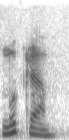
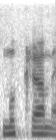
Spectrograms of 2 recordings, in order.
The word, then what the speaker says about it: Mukhram: Is it how do you pronounce the name, Keith? It's the surname. It's Mukhram. It's Mukhram actually.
